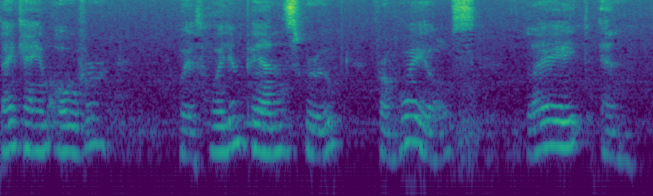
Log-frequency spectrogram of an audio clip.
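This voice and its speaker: A woman at medium pitch, very slow pace and long, frequent pauses, amid audible room echo and noticeable background noise. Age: 80s+. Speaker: grandmother interviewed about family history. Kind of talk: family interview about her life. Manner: halting.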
